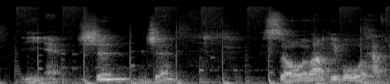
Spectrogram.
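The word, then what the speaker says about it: Shenzhen: gen gen sh e and z h yeah Shin Jin so a lot of people would have trouble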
